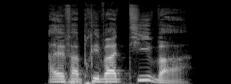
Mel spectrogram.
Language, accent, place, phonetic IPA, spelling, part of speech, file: German, Germany, Berlin, [ˈalfa pʁivaˈtiːva], Alpha privativa, noun, De-Alpha privativa.ogg
- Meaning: plural of Alpha privativum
